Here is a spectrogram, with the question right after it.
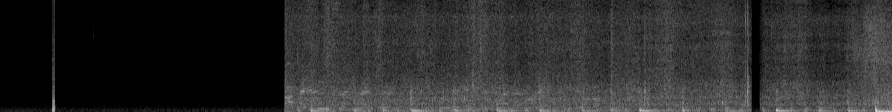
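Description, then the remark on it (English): Steady splashing and trickling of water as clothes soaked by streams along the Darien Gap are wrung out, starting after a sharp click and a few seconds of silence and continuing to the end. “All right, so right now I'm wringing out all my shit.”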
